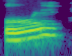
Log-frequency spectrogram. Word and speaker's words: URL: is spelled url uh some people do say it earl um but it's i think it is more properly always pronounced as a url that's your web address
